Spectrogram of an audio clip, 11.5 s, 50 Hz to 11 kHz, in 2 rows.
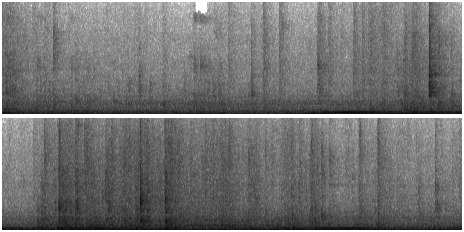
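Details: Bus 10662 (YX66 WDE) in service: engine drone with a cluster of loud sharp clunks as it crosses potholes; knocking of unknown source, possibly suspension or body.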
